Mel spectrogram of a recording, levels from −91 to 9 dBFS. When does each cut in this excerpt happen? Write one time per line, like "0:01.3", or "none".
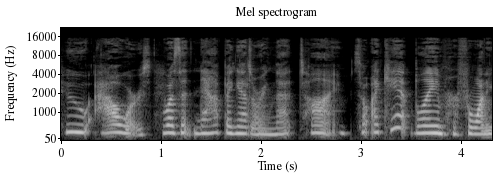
0:01.0
0:01.9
